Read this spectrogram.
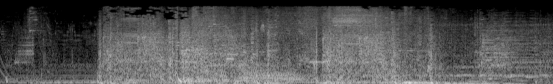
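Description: A laser turret fires with a loud, crackling blast.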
